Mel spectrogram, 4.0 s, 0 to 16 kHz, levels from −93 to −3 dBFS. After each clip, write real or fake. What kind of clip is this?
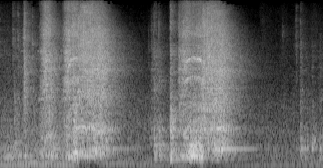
real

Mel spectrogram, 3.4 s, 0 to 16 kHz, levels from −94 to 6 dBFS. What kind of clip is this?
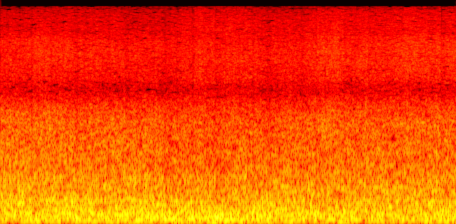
real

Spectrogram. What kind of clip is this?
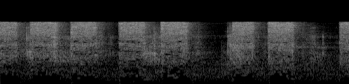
real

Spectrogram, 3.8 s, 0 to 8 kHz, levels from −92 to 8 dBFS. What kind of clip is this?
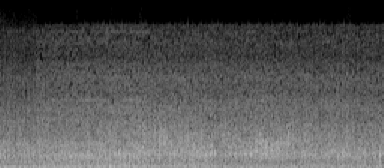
real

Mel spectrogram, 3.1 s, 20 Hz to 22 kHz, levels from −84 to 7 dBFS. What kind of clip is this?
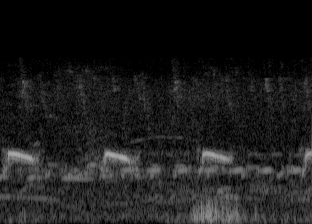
real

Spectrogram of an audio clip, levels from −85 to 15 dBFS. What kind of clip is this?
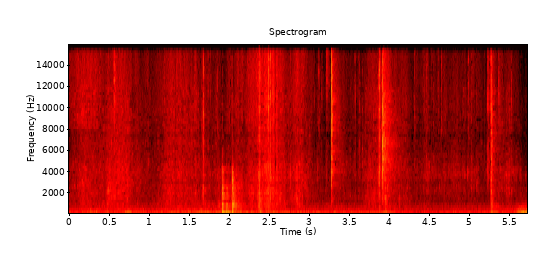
real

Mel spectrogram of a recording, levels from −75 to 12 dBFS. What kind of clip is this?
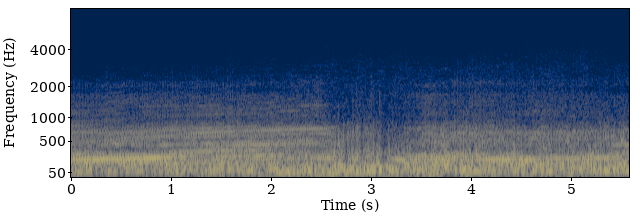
fake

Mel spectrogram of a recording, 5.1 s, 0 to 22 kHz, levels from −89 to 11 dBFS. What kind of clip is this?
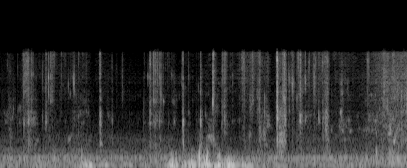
fake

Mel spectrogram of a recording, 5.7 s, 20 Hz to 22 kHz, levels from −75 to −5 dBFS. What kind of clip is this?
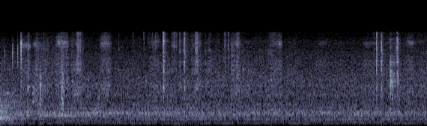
real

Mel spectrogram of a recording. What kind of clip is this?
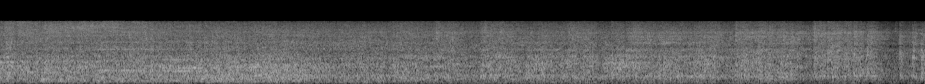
real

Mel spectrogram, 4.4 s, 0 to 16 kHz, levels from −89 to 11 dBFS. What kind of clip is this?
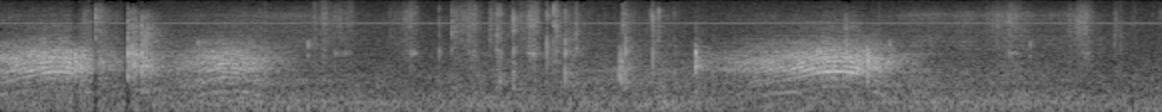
real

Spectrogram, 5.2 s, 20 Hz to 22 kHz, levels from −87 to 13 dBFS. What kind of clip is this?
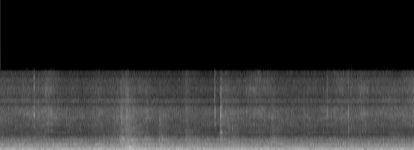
fake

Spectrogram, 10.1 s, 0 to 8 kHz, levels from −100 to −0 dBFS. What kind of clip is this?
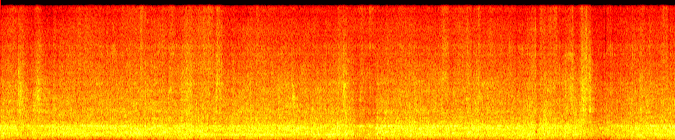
fake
